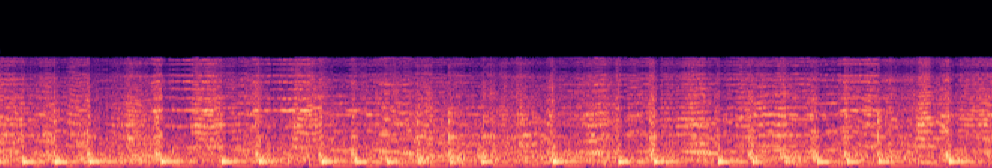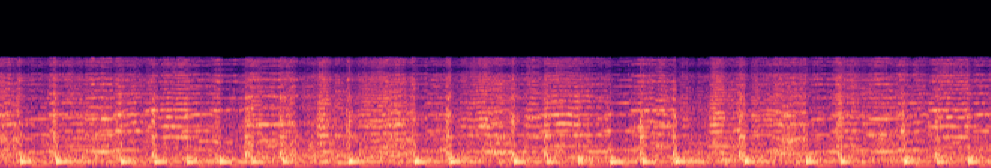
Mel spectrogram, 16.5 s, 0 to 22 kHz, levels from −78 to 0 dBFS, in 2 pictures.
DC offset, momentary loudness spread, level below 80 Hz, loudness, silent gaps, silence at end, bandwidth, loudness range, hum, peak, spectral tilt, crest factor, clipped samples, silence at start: 0.2%; 2 LU; -34 dBFS; -11 LUFS; none; 0 s; 5.4 kHz; 1 LU; none; 0 dBFS; -7.5 dB/octave; 10 dB; under 0.1%; 0 s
